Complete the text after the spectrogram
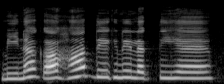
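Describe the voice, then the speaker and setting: A woman storyteller explains a homemade doll story scene by scene in plain, simple words. Her voice is high and her pace slow, with a dry, close sound. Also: steady tone, a bit bright, dry recording.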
